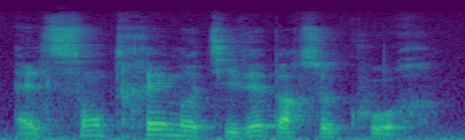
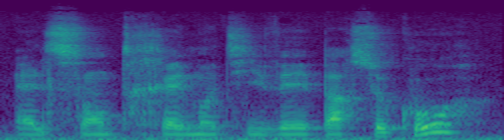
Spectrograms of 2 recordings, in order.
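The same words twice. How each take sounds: First: Said in the usual way. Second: "cours" rises at the end as a question; rising intonation. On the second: Shown as a demonstration. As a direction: lift the last word "cours". (intonation montante sur « cours ») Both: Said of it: "rising intonation".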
